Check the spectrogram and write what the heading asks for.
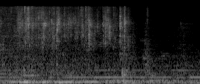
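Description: Kitchen tap running water into the sink, stopping about one and a half seconds in, over soft background music.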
